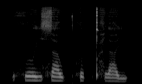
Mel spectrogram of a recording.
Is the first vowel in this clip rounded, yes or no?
yes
